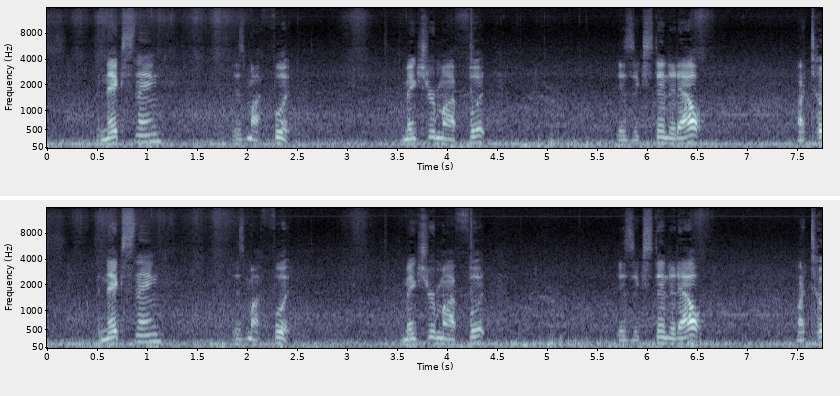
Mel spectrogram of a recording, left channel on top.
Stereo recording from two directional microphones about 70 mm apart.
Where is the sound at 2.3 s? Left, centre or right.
Right.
